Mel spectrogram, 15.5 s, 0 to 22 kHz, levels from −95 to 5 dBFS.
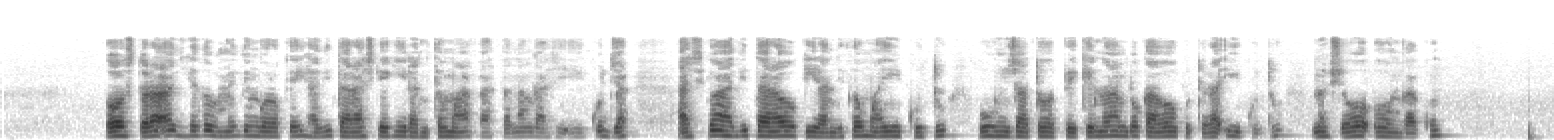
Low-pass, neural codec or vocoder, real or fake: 7.2 kHz; none; real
